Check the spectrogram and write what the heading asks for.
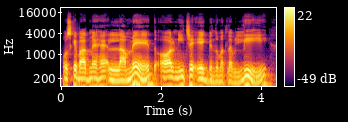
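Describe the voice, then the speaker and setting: A man's voice: sits low, takes it slowly. A man teaching a Bible language class, patiently spelling out letters and their sounds step by step. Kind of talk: slow explanatory lesson.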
